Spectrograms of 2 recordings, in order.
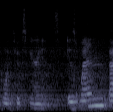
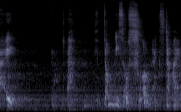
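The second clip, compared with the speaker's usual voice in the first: put-on breathy whispered croak in a very old voice; 7 semitones higher than usual. Narrator voicing a voice heard in a character's head: croaking very old voice. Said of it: "a very old voice, croaking as if it's a voice that's been shouting".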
